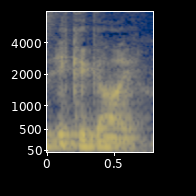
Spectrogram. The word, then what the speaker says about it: Ikigai: It's Ikigai.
